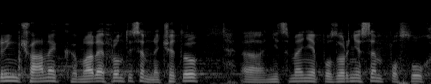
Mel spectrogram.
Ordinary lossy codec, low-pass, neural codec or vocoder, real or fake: MP3, 96 kbps; 7.2 kHz; none; real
